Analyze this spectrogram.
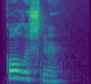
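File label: "колыштны", Komi, female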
